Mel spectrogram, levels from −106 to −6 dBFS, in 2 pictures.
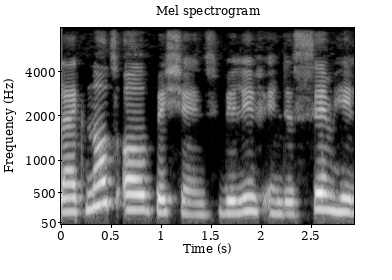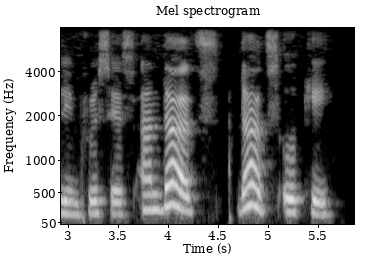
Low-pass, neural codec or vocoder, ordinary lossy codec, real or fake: none; none; none; real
